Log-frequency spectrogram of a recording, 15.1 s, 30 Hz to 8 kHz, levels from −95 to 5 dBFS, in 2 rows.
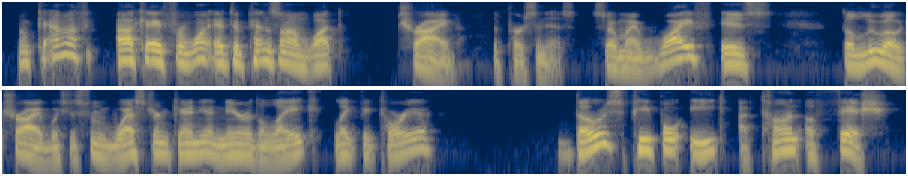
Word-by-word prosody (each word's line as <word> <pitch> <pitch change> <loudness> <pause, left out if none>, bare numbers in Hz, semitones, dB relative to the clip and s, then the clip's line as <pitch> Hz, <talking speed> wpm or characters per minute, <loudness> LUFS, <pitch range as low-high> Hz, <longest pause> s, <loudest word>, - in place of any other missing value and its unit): Okay, 145 0 -4
I 215 - -1
love 240 0 0 0.2
okay, 170 -1 +7
for 150 -2 -1
one, 175 +6 +1
it 140 -1 +2
depends 150 +3 0
on 125 -7 +2
what 120 +2 0 0.5
tribe - - +1 0.3
the - - -12
person - - -8
is. - - -15
So, 110 - -4
my 100 -2 -1
wife 175 - +3
is 130 -3 0 0.6
the 120 - +2
Luo 125 -3 +3
tribe, 90 -9 0
which 90 -1 -9
is 90 - -11
from 100 -3 -6
Western 120 +4 -1
Kenya 120 +2 -2
near 110 +1 -2
the 95 - -5
lake, 95 +9 -4
Lake 110 +1 -5
Victoria. 115 - -4 1.2
Those 190 - +4
people 155 -1 +1
eat 125 +5 -2
a - - -9
ton 150 +4 0
of 110 -3 -6
fish - - 0
125 Hz, 150 wpm, -23 LUFS, 110-155 Hz, 1.2 s, okay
